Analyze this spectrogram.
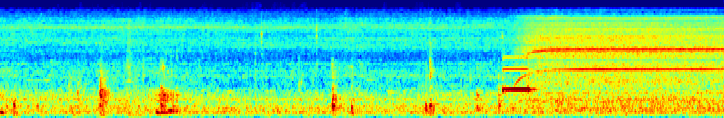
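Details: Small clicks and room noise, then a steady loud hiss of a dental air syringe drying a child's teeth before bonding and curing-light splinting during repair of luxated teeth after trauma.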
